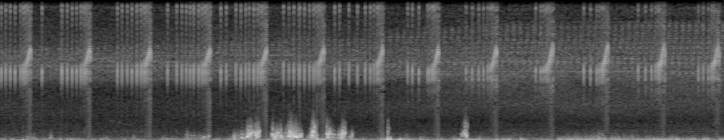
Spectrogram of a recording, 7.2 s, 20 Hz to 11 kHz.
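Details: Male large brown cicada (Graptopsaltria nigrofuscata), Osaka City, Japan, 5 August 2019, phone recording; a loud frying, sizzling drone in quick repeated pulses, overlaid midway by a burst of rustling and scraping handling noise.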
